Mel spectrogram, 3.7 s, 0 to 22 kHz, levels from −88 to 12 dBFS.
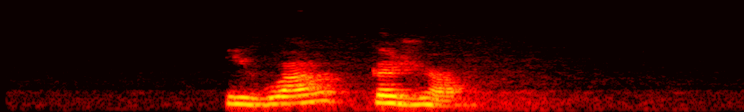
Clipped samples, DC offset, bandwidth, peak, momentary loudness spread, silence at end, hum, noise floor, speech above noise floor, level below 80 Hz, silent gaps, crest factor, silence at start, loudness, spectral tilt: under 0.1%; under 0.1%; 6 kHz; -6 dBFS; 8 LU; 1.35 s; none; -70 dBFS; 49 dB; -64 dBFS; none; 20 dB; 1.15 s; -23 LUFS; -9.5 dB/octave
